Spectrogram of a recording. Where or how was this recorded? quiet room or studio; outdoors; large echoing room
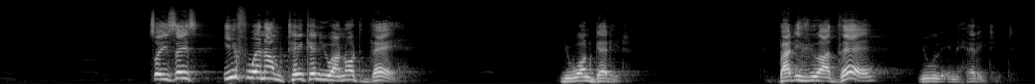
large echoing room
